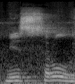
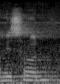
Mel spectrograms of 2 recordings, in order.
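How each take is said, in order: First: The word ends in a plain vowel, no n. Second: The word ends with an added n sound. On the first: The speaker calls it right. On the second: The speaker calls it wrong. "jangan dibaca Misrun"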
